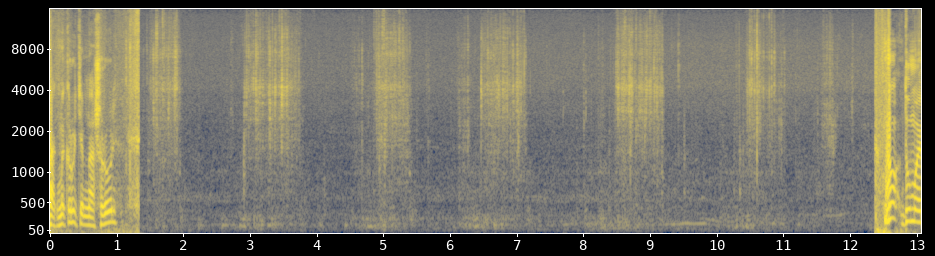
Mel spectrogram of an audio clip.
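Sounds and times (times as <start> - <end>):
tyre scrubbing on ground: 0.0 - 2.0
coil spring rubbing on plastic: 0.9 - 7.4, 8.0 - 9.6, 10.2 - 12.1.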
